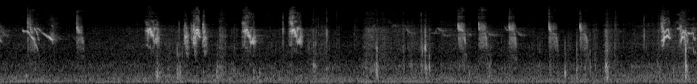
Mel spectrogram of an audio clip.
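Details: Several young sparrows crowd around food at the Tenmangu shrine in Nakanoshima, 25 May 2020; rapid, uneven high chirping, about two notes a second, with faint background noise.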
